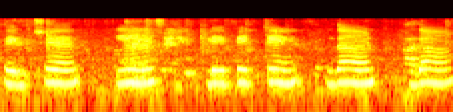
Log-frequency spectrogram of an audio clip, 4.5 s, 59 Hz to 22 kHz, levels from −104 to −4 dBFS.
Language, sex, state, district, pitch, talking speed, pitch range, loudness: English, female, Andhra Pradesh, Sri Satya Sai, 275 Hz, 65 wpm, 265-285 Hz, -15 LUFS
